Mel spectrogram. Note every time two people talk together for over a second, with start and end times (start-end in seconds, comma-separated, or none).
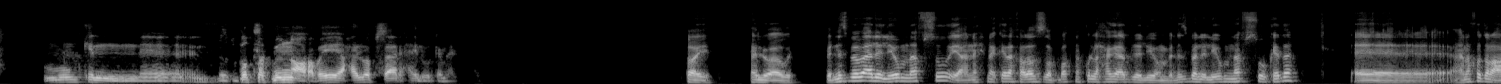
none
